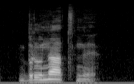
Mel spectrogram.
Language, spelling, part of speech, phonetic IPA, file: Polish, brunatny, adjective, [brũˈnatnɨ], Pl-brunatny.ogg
